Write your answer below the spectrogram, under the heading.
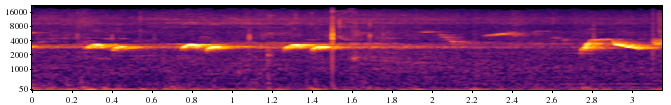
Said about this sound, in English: it's a thrush. That's a thrush.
